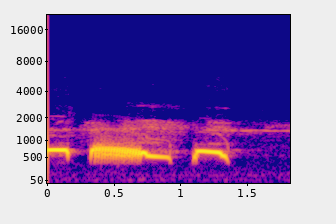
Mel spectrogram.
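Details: Caged decoy spotted dove singing in the 'thổ' style to lure other doves during trapping: a brief opening coo, a sustained harsh coo sliding lower, and a short closing note, with faint higher whistling behind.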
